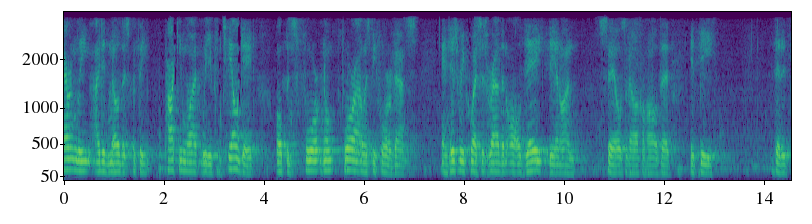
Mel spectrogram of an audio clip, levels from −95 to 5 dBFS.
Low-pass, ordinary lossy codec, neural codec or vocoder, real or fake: 3.6 kHz; AAC, 16 kbps; vocoder, 44.1 kHz, 128 mel bands, Pupu-Vocoder; fake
